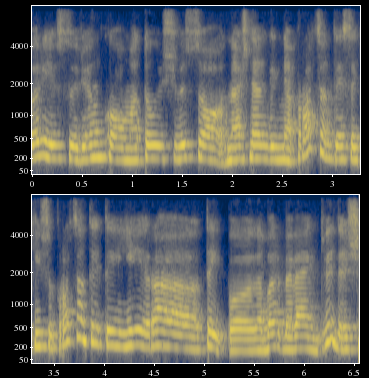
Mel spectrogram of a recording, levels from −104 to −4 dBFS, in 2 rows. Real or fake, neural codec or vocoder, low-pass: fake; vocoder, 22.05 kHz, 80 mel bands, Vocos; 7.2 kHz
